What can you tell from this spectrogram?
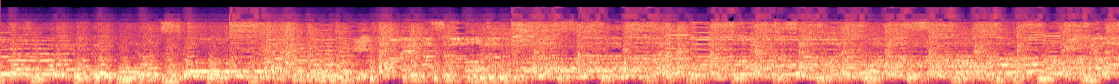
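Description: Loud Latin dance music with brass and shaken percussion over a steady bass beat, heard in a hall.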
